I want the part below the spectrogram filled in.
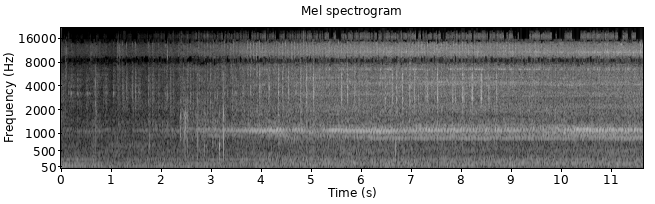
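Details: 2005 Ford Mustang 4.0 V6 after installing a new water pump for a coolant leak, still warming up, no leaks seen, check engine light blamed on gas cap: even idle, soft steady tick, faint high tone from belt area, no heavy knock; normal idle.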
